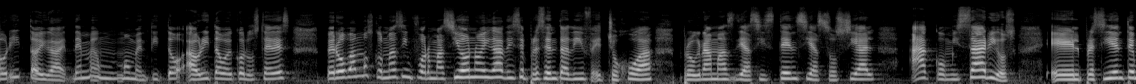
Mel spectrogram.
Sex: female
